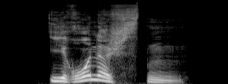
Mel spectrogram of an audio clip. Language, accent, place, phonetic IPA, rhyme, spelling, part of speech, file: German, Germany, Berlin, [iˈʁoːnɪʃstn̩], -oːnɪʃstn̩, ironischsten, adjective, De-ironischsten.ogg
- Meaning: 1. superlative degree of ironisch 2. inflection of ironisch: strong genitive masculine/neuter singular superlative degree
